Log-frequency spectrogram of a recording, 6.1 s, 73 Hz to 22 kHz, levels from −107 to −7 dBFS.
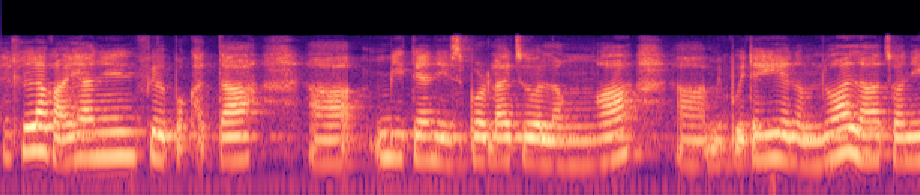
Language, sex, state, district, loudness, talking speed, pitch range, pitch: Mizo, female, Mizoram, Aizawl, -18 LUFS, 265 wpm, 195-220 Hz, 205 Hz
